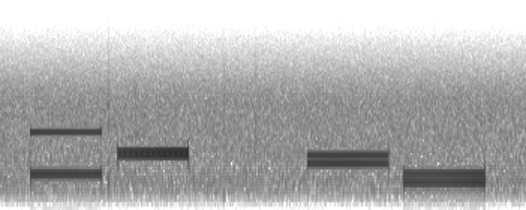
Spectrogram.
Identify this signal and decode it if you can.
Aircraft SELCAL, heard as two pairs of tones, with radio static and fading. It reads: ER-KL HK-BE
